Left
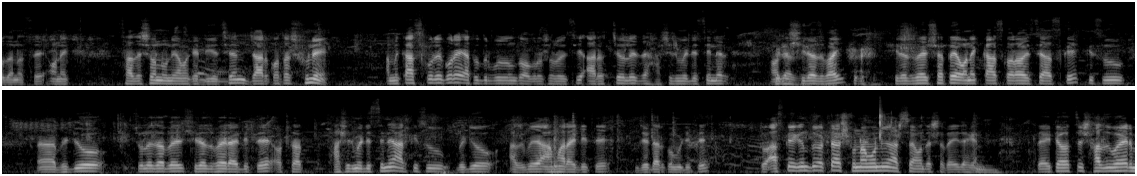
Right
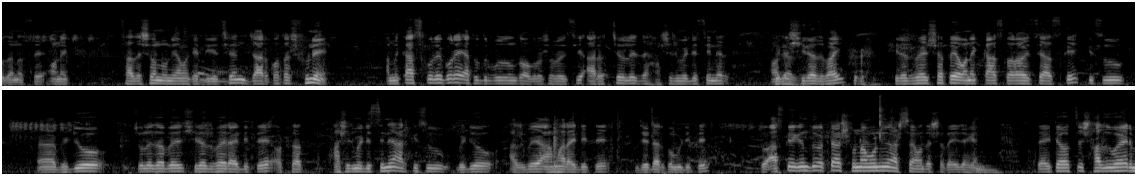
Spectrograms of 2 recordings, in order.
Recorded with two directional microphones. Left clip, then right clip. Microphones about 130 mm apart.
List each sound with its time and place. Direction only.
0.0 s speech: 5° right (ahead or behind)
